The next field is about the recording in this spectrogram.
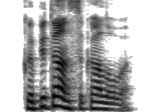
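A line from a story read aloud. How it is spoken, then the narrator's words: Forced calm. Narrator (Russian): ответил резник, стараясь, чтобы голос звучал спокойно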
